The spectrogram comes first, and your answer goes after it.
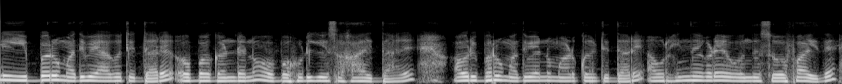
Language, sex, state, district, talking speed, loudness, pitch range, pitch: Kannada, male, Karnataka, Bellary, 135 wpm, -14 LUFS, 160-180 Hz, 165 Hz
